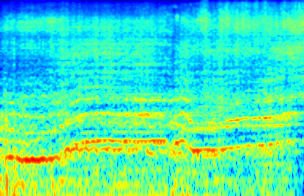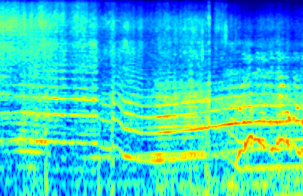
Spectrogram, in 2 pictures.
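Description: Two Opel cars launch hard at the start of a night drag race in Polykastro, engines roaring loudly with rising revs and gear changes, continuous and close throughout.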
